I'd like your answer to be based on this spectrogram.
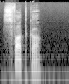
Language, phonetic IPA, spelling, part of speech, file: Polish, [ˈsfatka], swatka, noun, Pl-swatka.ogg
